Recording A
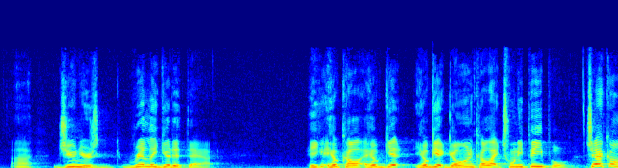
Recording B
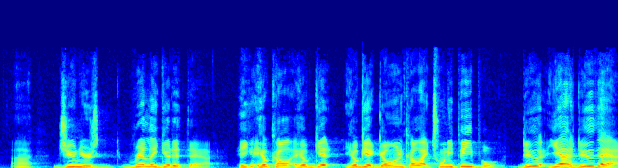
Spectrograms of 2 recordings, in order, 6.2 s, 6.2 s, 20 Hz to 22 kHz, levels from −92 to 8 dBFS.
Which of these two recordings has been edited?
B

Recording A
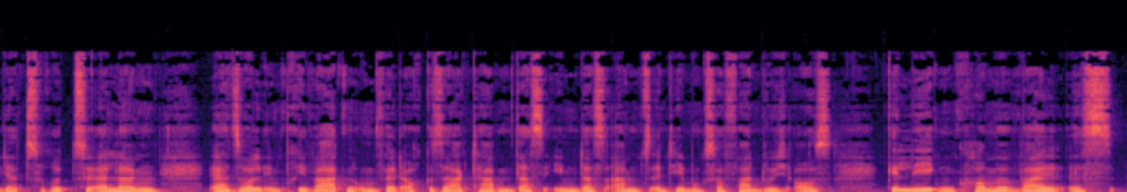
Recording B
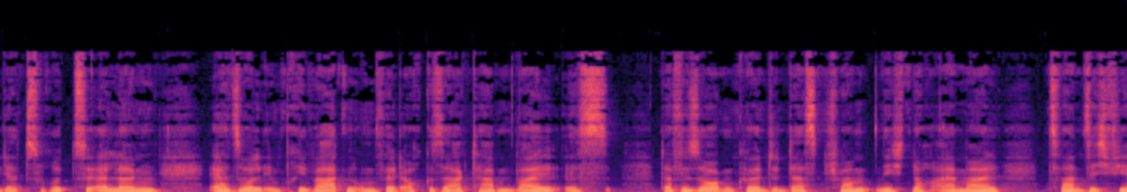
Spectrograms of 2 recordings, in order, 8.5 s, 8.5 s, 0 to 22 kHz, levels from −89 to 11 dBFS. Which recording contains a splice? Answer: B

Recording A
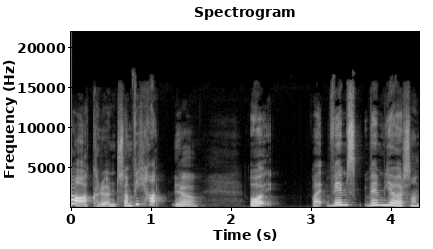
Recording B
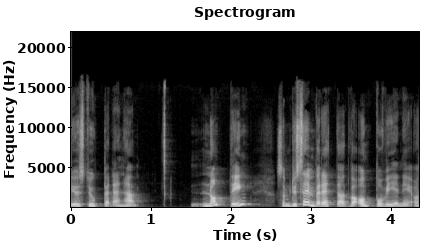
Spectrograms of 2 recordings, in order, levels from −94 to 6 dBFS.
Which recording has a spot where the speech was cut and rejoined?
A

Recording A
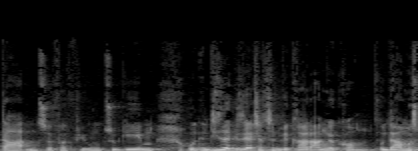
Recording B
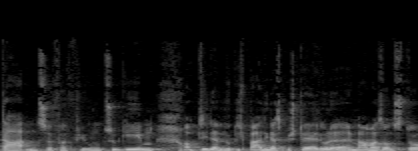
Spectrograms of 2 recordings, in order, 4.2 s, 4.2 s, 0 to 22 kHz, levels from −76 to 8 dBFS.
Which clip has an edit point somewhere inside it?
B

